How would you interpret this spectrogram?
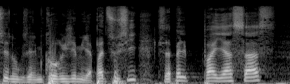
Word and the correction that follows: Payasos: Payasos, qui veut dire paillasse en français, donc les paillasses, c'est aussi des clowns.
